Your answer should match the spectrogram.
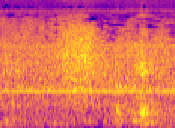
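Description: Steady background hiss with a faint, thin steady hum running through it, under soft, indistinct voices; a man says "okay" near the end.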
